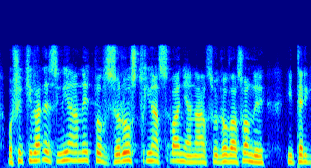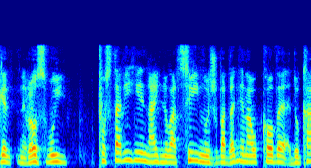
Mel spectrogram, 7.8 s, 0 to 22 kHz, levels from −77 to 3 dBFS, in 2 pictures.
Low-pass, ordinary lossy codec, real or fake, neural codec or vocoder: 7.2 kHz; none; fake; codec, 16 kHz in and 24 kHz out, 0.8 kbps, FocalCodec, streaming, 65536 codes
